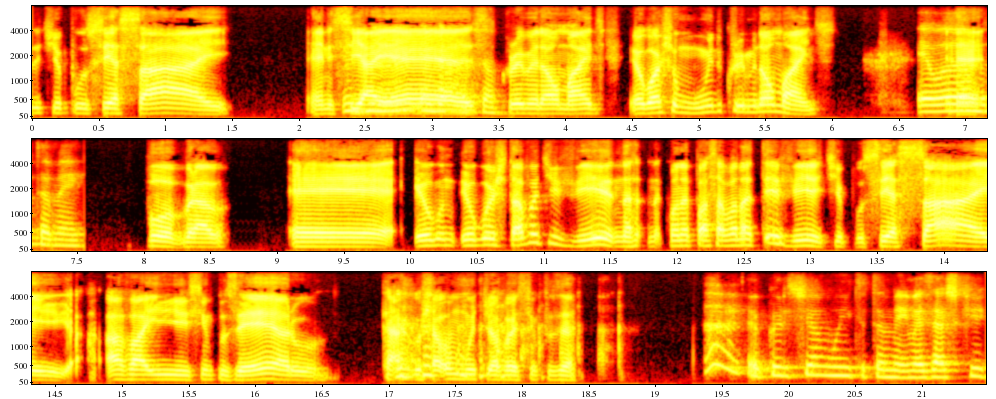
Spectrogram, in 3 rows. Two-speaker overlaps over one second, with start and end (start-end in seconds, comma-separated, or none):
2.3-3.6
